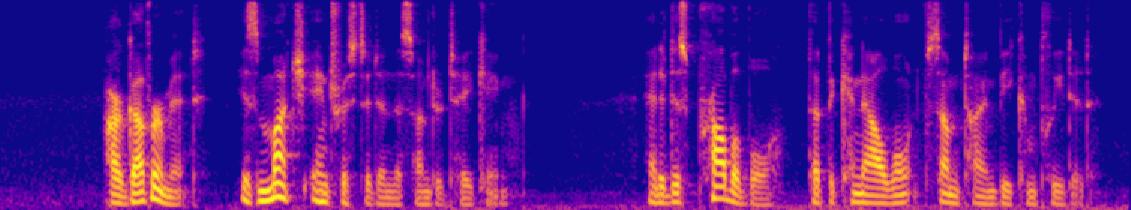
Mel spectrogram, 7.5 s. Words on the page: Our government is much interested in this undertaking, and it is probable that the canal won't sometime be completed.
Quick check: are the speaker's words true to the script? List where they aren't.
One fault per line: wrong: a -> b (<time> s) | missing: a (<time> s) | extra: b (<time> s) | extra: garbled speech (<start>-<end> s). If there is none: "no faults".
no faults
